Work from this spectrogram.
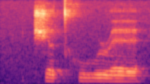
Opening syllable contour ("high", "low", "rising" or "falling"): falling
